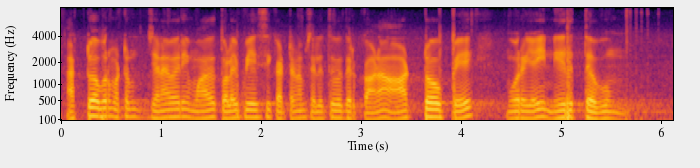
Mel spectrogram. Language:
Tamil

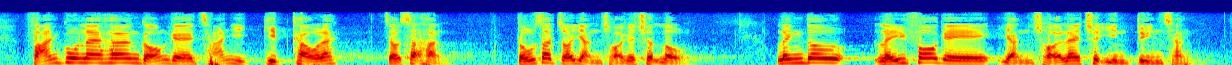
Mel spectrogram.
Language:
Cantonese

